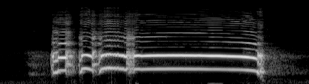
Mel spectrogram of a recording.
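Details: A rooster, one of three free-range Criollo roosters kept together in one yard, crows once: a few choppy opening notes, then a long, steady, drawn-out final note lasting about two seconds, ending abruptly.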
